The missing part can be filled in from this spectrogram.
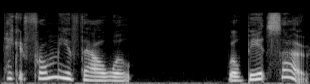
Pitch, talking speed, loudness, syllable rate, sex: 240 Hz, 195 wpm, -16 LUFS, 5.1 syllables/s, female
